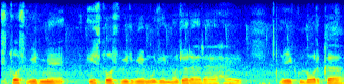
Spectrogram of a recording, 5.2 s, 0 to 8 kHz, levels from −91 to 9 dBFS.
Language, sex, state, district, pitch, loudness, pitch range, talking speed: Hindi, male, Bihar, Katihar, 135 Hz, -17 LUFS, 125-140 Hz, 150 wpm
